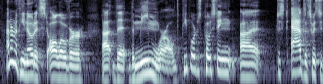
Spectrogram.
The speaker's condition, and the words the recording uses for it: No condition.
